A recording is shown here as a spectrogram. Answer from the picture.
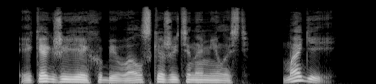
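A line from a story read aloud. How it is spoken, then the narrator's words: Scoffing snort. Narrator (Russian): Я хмыкнул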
